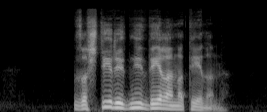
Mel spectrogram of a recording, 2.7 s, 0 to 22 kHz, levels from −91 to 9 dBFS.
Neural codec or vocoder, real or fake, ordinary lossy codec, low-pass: codec, 32 kHz, 1.9 kbps, SNAC; fake; Opus, 32 kbps; 14.4 kHz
